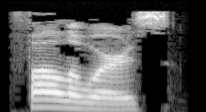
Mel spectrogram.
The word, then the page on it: followers: British English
